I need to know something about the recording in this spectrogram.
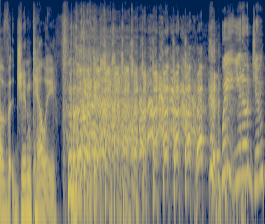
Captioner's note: all laughing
